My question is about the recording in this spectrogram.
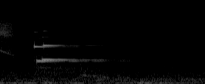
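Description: A single chime note struck once, ringing clearly and fading away within about a second.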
